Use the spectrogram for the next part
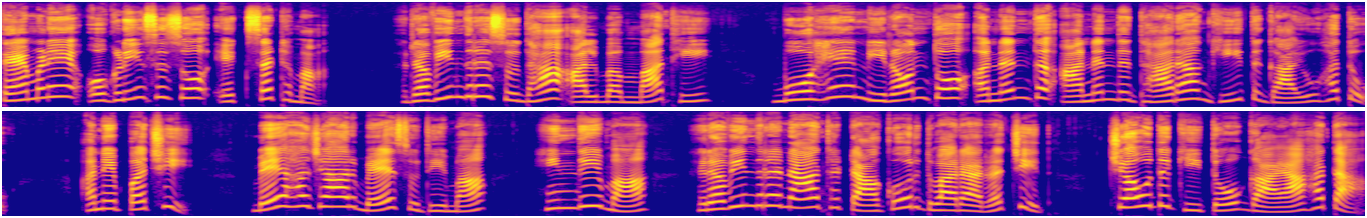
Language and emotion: Gujarati, neutral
